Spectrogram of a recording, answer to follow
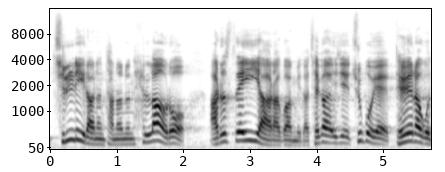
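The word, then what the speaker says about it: ἀλήθεια: 여기에서 이 본문에서 말하는 이 진리라는 단어는 헬라어로 아르세이아라고 합니다. 제가 이제 주보에 대라고 적어놨는데 우리나라는 이 th 발음이 없기 때문에 그냥 대라고 적어놨습니다. 근데 그 대가 th 발음을 합니다.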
